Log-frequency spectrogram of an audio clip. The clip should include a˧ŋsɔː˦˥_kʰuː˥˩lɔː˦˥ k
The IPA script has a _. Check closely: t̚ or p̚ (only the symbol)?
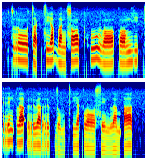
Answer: p̚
